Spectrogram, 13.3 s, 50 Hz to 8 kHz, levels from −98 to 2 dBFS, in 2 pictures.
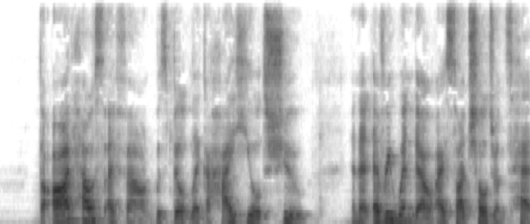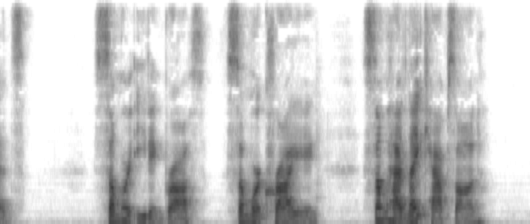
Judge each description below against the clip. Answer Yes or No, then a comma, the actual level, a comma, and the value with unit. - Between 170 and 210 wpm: No, average, 145 wpm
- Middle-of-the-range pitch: Yes, medium, 175 Hz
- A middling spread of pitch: Yes, average, 4.3 semitones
